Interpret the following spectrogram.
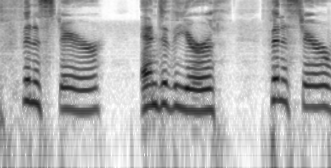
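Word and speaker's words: Finisterre: Finister rhymes with Lair Bear and Lar Bear and I and so many of you have already signed up and I mean I'm so excited.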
